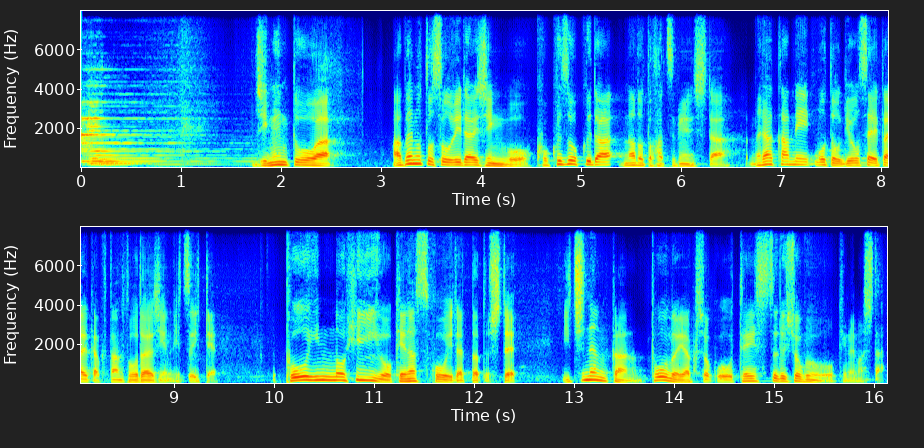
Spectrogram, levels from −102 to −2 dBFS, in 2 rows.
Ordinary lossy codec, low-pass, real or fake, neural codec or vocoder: none; none; fake; codec, 16 kHz, 1 kbps, X-Codec, HuBERT features, trained on general audio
